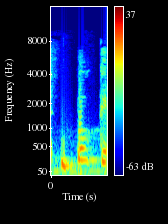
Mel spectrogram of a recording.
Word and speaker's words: Buck: Am I pronouncing your name correctly or is it Buck? – It's Book is the German name, and I'm originally German.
